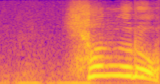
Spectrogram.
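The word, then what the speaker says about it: 見: 그래서 나타낸다라고 할 때는 현으로 발음을 합니다.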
